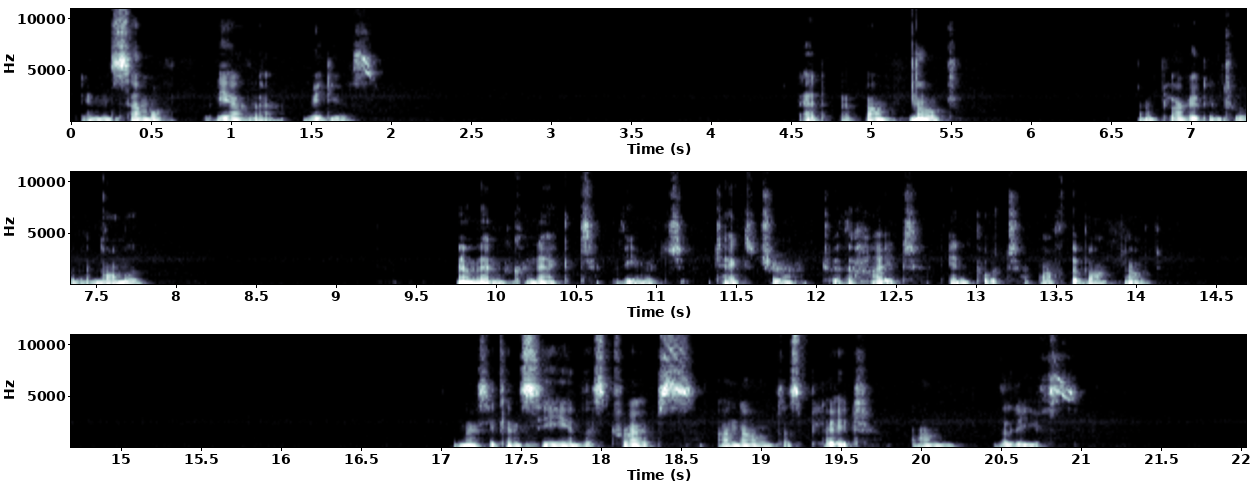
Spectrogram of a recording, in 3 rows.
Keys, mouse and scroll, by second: 0.0 click, 2.4 click, 2.9 shift+a, 8.8-11.2 drag, 12.4 click, 16.8-19.3 middle drag, 19.3-21.2 scroll up 1, 21.2-22.0 drag.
